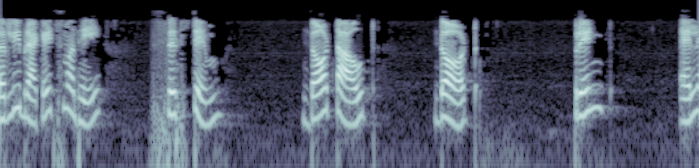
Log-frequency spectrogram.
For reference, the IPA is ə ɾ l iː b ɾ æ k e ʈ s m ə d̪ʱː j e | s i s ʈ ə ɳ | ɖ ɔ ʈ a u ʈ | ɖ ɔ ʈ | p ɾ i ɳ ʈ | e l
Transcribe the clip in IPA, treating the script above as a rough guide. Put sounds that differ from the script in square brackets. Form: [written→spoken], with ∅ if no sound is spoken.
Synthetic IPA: ə ɾ l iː b ɾ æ k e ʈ s m ə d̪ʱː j e | s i s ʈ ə [ɳ→m] | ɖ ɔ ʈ a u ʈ | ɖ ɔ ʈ | p ɾ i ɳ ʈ | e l

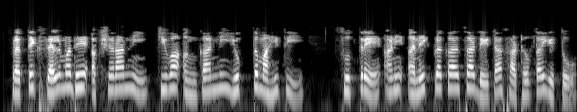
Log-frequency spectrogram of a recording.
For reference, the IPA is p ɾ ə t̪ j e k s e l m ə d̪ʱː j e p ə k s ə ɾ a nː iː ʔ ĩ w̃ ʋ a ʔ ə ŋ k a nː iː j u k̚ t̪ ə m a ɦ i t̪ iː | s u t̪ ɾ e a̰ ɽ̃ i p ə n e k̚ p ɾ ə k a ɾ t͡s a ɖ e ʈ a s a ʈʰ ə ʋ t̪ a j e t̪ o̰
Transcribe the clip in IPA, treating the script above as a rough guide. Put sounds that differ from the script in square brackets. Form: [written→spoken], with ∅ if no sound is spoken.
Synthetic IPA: p ɾ ə t̪ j e k s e l m ə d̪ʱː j e [p→ʔ] ə k [s→ʂ] ə ɾ a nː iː [ʔ→k] ĩ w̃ ʋ a ʔ ə ŋ k a nː iː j u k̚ t̪ ə m a ɦ i t̪ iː | s u t̪ ɾ e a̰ ɽ̃ i [p→ʔ] ə n e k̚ p ɾ ə k a ɾ t͡s a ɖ e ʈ a s a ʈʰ ə ʋ t̪ a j e t̪ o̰

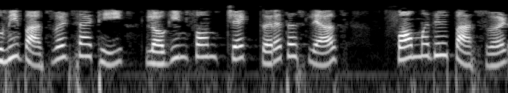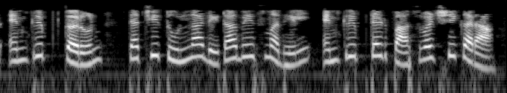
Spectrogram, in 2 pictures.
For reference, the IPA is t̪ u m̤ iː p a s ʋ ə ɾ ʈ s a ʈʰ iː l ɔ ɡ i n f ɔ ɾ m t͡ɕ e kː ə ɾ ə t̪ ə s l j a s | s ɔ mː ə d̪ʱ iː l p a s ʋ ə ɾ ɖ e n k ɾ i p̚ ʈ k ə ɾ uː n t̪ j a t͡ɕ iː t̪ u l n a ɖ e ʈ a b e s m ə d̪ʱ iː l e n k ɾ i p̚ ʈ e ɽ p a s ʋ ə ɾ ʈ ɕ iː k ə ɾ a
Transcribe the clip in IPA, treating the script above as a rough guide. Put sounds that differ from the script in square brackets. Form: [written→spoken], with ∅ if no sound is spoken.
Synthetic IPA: t̪ u m̤ iː p a s ʋ ə ɾ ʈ s a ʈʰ iː l ɔ ɡ i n f ɔ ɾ m t͡ɕ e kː ə ɾ ə t̪ ə s l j a s | [s→f] ɔ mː ə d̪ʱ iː l p a s ʋ ə ɾ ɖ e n k ɾ i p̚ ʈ k ə ɾ uː n t̪ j a t͡ɕ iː t̪ u l n a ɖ e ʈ a b e s m ə d̪ʱ iː l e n k ɾ i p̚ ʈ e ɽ p a s ʋ ə ɾ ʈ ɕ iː k ə ɾ a

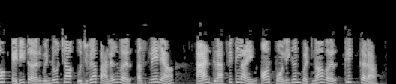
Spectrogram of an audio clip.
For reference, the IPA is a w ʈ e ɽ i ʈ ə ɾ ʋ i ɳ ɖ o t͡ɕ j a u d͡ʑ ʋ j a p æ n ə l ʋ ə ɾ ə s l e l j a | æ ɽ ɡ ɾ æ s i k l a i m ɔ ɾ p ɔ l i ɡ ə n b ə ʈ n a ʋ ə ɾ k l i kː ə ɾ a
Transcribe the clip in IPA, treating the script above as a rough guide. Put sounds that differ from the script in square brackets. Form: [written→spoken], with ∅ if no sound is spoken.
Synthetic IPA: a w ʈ e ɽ i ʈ ə ɾ ʋ i ɳ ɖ o t͡ɕ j a u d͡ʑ ʋ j a p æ n ə l ʋ ə ɾ ə s l e l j a | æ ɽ ɡ ɾ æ [s→f] i k l a i [m→n] ɔ ɾ p ɔ l i ɡ ə n b ə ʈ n a ʋ ə ɾ k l i kː ə ɾ a

